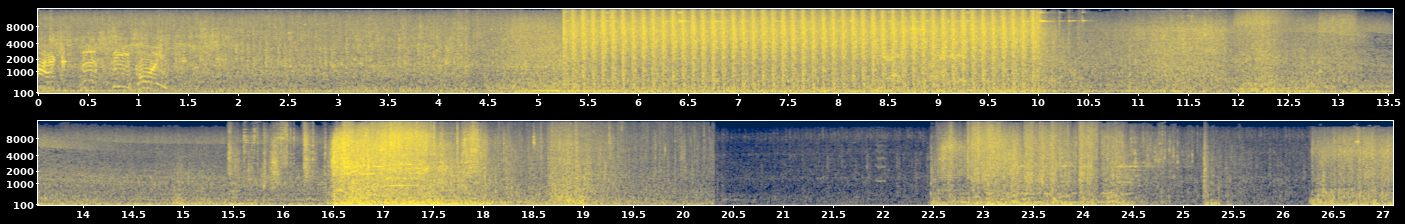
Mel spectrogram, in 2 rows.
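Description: Heavy tank cannon fire and battle noise in War Thunder tank combat, a T-10M facing a Leopard, with loud booming blasts and rumbling bursts over a continuous noisy background.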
